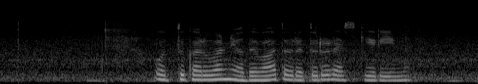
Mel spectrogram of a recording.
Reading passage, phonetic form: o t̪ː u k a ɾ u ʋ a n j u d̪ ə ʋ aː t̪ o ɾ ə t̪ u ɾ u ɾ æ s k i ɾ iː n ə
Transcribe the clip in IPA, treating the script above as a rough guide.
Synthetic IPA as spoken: o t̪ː u k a ɾ u ʋ a n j o d̪ ə ʋ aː t̪ o ɾ ə t̪ u ɾ u ɾ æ s k i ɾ iː m ə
